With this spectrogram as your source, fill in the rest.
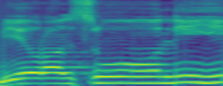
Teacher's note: Wa mubashshiram bi rasuli, kita panjangkan tanwin bertemu dengan ya, kita sebut dengan idgham bi gunnah dan kita dengungkan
